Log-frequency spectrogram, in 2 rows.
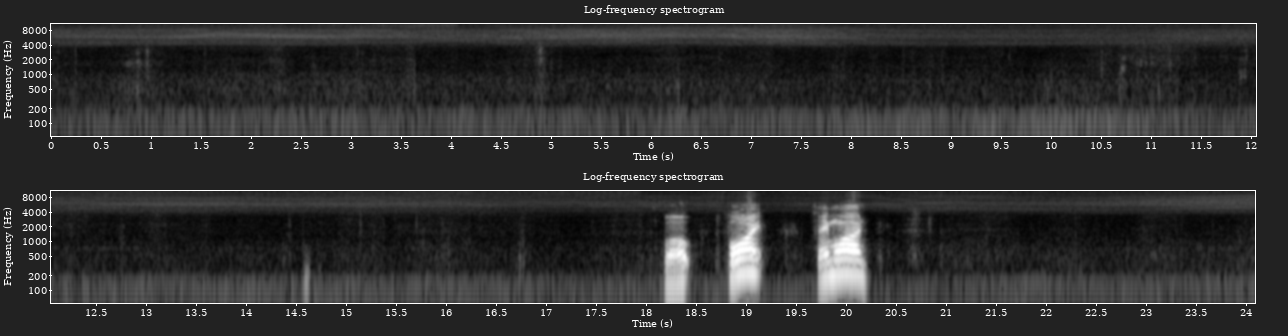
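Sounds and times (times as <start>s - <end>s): steady high hiss: 13.0s - 24.0s.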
